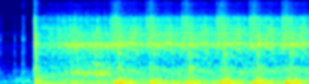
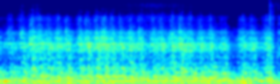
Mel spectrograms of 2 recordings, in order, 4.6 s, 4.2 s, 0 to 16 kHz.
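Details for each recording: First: Crew cab, cold start with no oil pressure yet: catches after a brief crank and settles into an even steady beat of about four pulses a second; fired up pretty good, normal cold start. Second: Crew cab truck with TBI 350 V8, marketplace buy, fresh battery, oil fine, no coolant, fuel tanks junk: slow labouring turnover with uneven compression pulses and no catch, battery run low from repeated cranking; slow cranking, no start.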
